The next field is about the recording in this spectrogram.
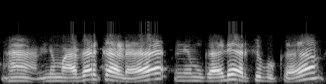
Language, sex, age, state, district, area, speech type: Kannada, male, 45-60, Karnataka, Belgaum, rural, conversation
